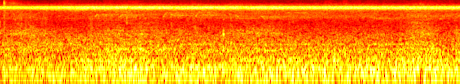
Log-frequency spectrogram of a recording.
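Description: Steady high-pitched chorus of insects.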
